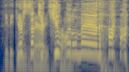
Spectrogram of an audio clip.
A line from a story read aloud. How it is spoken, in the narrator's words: Laughs and says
